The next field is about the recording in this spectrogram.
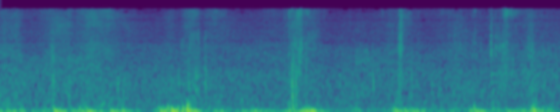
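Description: Footsteps of someone walking across a field in white shoes: a steady run of many soft, dull steps with gritty rustle between them, fairly quiet throughout.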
